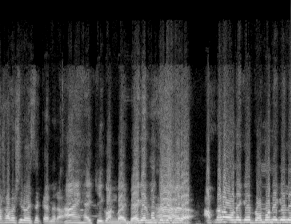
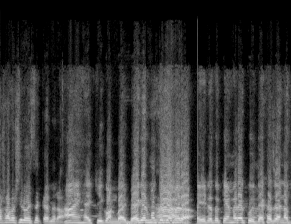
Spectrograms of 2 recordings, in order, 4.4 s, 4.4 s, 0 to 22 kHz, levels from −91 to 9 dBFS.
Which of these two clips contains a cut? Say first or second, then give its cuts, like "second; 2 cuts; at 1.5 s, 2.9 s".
second; 1 cut; at 2.9 s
